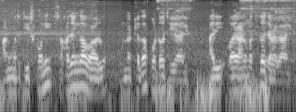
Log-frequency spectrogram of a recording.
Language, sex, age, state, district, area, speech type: Telugu, male, 30-45, Andhra Pradesh, Nandyal, urban, spontaneous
